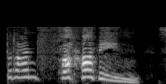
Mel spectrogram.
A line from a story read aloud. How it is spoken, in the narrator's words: said Lily, still giggling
